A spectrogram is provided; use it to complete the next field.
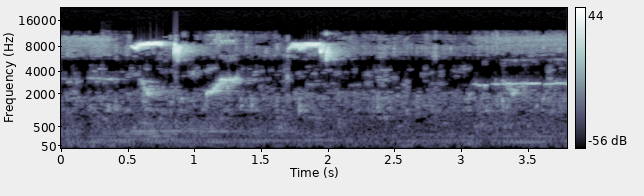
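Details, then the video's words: Orange-headed thrush (anis merah) from Indonesia: two short bursts of song, each a thin high whistle near the top of the range joined by a lower slurred note, then quiet with faint background hum. "Anis merah on fire"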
